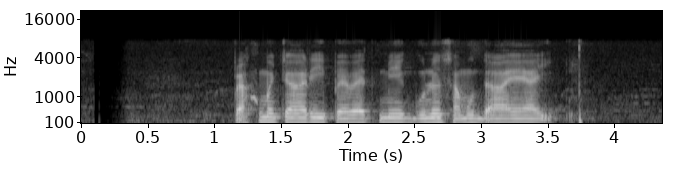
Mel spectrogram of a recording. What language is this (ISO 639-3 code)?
sin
